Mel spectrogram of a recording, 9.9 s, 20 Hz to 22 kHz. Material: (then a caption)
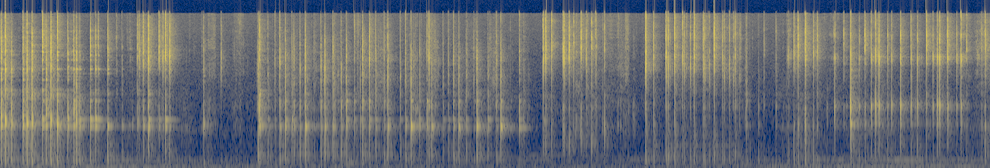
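Metal. A small gold heart-shaped metal tin is tapped with fingernails on its lid and side. The result is a rapid, uneven patter of sharp, bright clicks with a faint metallic ring near 1.1 kHz, broken by short pauses.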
